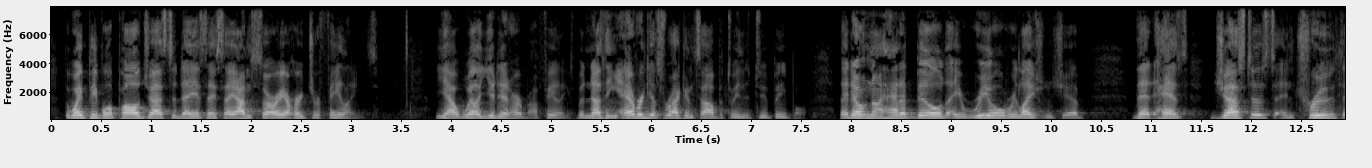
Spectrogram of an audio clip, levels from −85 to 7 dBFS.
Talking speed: 205 wpm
